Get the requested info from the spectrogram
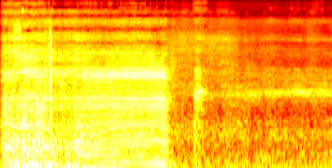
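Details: Caucasian Shepherd (Ovcharka) dog sleeping in the entryway: deep, rough, rumbling snore easing into quieter breathing noises; fairly tame snoring.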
